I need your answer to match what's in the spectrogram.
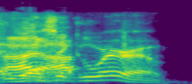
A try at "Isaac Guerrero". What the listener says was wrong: No, you definitely had that one wrong. Isaac Guerrero. there's an N. There's an N in there.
